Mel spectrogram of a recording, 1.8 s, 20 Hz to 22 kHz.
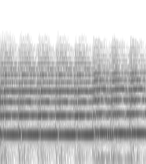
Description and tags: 130 Brass Lixx 04
Brass hit/licks melody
